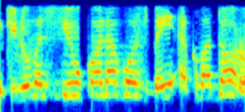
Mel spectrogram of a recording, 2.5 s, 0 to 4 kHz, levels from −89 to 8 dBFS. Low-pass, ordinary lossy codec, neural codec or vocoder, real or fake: 3.6 kHz; AAC, 16 kbps; none; real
